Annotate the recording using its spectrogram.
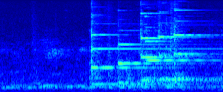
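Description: A cat pawing the keys of a toy piano: after a quiet first second, about four bright notes struck in quick succession, each ringing on and overlapping the next.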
